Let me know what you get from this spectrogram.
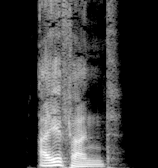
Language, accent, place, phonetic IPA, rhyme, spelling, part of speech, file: German, Germany, Berlin, [ˈaɪ̯fɐnt], -aɪ̯fɐnt, eifernd, verb, De-eifernd.ogg
- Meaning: present participle of eifern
